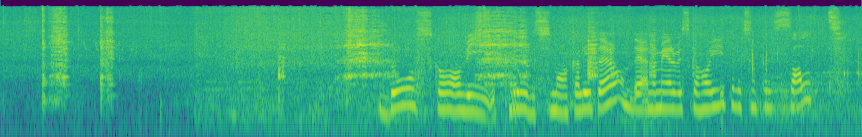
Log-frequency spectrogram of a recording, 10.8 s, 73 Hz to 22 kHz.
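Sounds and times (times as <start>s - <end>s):
vegetables with spices, onion and garlic sizzling in a pan: 0.0s - 10.7s
scraping stirs in a pan: 3.5s - 5.0s, 5.8s - 8.3s
speech: 4.8s - 10.6s.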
